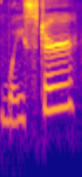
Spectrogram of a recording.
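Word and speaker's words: WSTR: is lost to me this says wsdr but it's pronounced waster I don't remember the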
